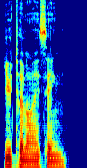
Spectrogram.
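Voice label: "utilizing", British English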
